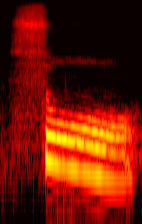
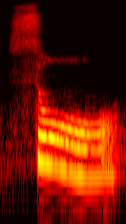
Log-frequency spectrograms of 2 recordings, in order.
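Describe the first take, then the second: First: The vowel is a rounded 'or' sound. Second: The vowel is a rounded 'or' sound.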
